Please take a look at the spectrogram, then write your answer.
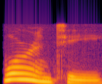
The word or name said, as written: warranty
